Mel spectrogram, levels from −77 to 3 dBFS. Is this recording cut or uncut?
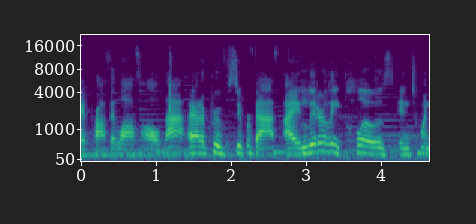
cut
